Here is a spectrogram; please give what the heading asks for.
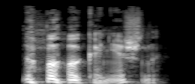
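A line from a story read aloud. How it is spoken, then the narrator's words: Laughing. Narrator (Russian): засмеялся капитан Блад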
